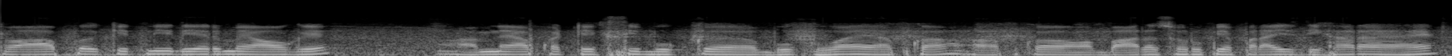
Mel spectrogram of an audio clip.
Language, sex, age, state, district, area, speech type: Urdu, male, 30-45, Uttar Pradesh, Gautam Buddha Nagar, urban, spontaneous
